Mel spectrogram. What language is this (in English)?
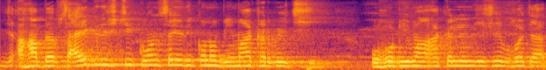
Maithili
